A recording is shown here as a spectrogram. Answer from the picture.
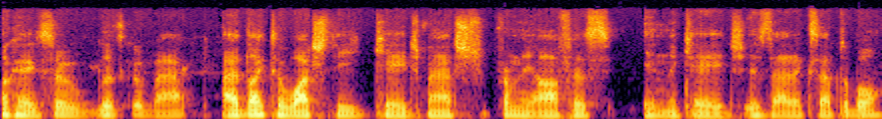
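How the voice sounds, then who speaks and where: Somewhat breathy, a man talks in a monotone, flat intonation with hardly any pauses. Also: medium pitch for a man, moderate pace. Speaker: podcast co-host. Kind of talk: casual chat.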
